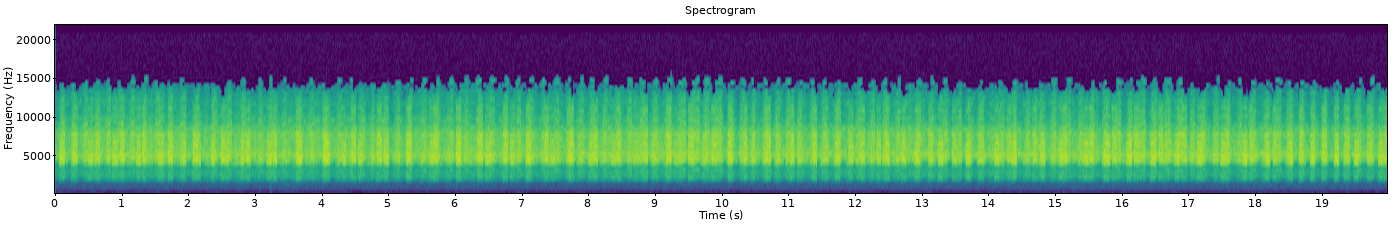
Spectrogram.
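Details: In a Greek pine forest at midsummer, many cicadas sing together in an unbroken, high rasping drone with fast, slightly uneven pulsing; nothing else is heard.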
